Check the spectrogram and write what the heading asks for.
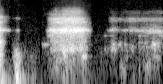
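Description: A single audible breath close to the microphone, lasting about half a second, a little under a second in.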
